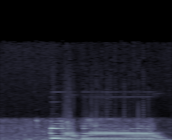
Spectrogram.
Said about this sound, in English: You're in a truck, I'm guessing, or you've got a fat car. I am. Is your horn one of those ones where you have to pull a little chain by your ear? No, that's the old-fashioned one. It's on the bottom.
